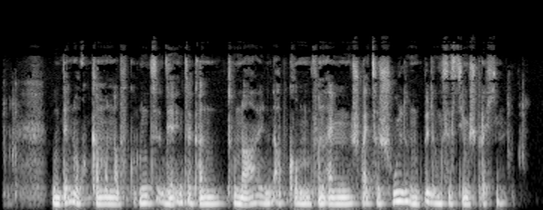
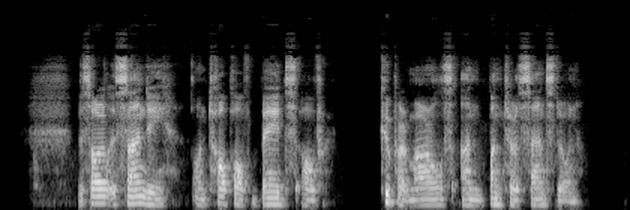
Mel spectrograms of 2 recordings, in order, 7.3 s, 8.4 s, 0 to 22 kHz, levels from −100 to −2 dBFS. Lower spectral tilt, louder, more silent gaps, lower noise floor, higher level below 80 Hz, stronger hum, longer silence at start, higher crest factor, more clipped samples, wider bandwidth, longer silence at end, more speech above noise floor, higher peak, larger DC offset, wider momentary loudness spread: first, -6.5 dB/octave vs -4 dB/octave; first, -17 LUFS vs -22 LUFS; second, none vs 4.62-5.07 s; second, -38 dBFS vs -44 dBFS; first, -54 dBFS vs -64 dBFS; neither; second, 0.15 s vs 0.45 s; second, 14 dB vs 22 dB; neither; second, 7.8 kHz vs 9.4 kHz; second, 0.5 s vs 0.7 s; about the same, 22 dB vs 22 dB; about the same, -2 dBFS vs -2 dBFS; neither; second, 6 LU vs 18 LU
